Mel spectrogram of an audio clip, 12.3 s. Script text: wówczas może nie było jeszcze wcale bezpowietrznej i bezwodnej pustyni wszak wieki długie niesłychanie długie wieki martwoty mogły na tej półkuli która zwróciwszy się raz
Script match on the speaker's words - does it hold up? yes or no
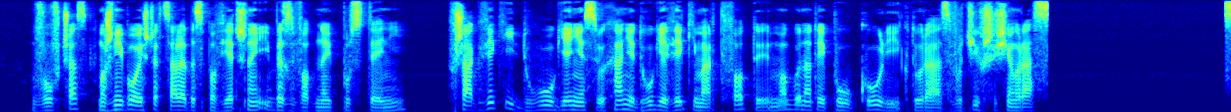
yes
